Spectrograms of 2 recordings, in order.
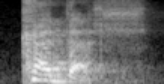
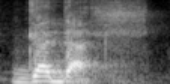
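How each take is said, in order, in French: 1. Le mot commence par un son K. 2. Le mot commence par un son G. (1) "yit, kadash" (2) "les gens font le contraire"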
